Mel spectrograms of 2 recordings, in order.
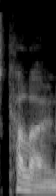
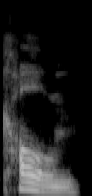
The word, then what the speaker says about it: Köln: Is that how you pronounce Cologne, or is it Köln? Köln. In Germany, you speak it Köln. Köln. It's pronounced in Germany Köln. Yeah, and the foreign people say Cologne.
